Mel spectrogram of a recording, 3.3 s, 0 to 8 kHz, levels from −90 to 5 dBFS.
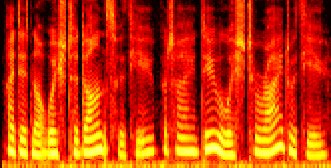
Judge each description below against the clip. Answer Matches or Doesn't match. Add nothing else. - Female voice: Matches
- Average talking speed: Doesn't match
